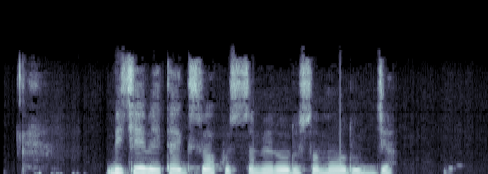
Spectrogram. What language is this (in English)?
Ganda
